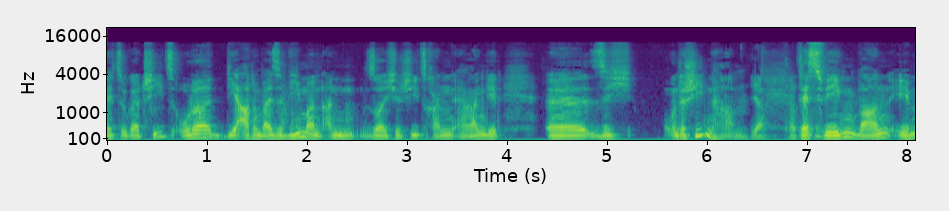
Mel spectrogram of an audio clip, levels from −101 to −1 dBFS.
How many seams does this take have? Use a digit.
0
